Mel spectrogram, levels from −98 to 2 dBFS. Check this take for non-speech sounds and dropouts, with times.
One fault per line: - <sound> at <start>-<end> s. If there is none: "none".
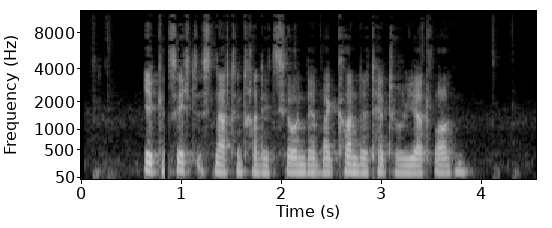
- dropout at 0.8-0.9 s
